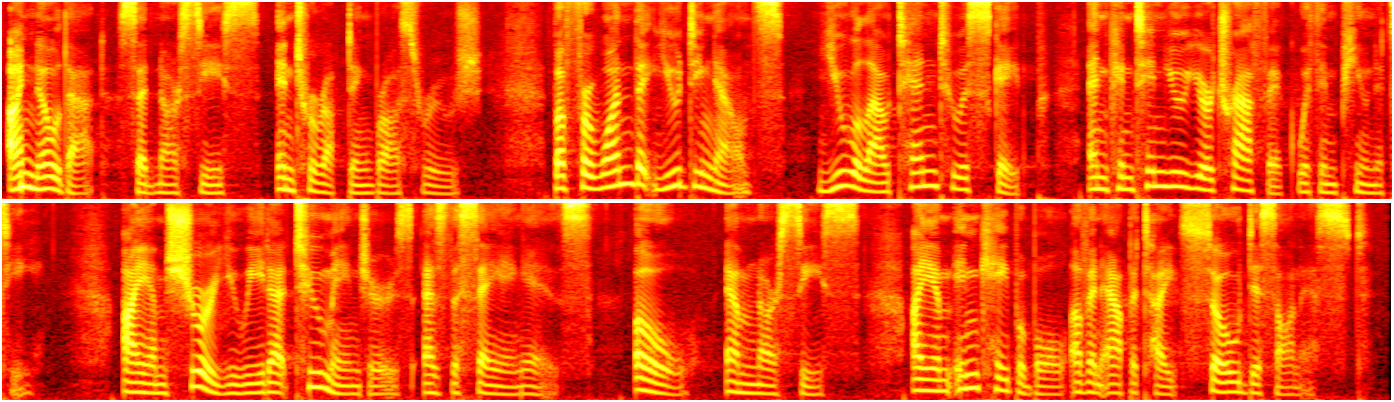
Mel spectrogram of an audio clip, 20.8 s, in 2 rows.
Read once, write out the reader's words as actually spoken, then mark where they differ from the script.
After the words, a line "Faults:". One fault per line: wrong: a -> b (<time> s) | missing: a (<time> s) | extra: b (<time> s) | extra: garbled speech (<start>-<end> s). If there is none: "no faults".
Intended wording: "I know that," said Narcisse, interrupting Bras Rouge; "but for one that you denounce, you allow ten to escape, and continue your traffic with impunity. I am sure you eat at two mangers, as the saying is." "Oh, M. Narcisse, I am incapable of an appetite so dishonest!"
"I know that," said Narcisse, interrupting Bras Rouge; "but for one that you denounce, you allow ten to escape, and continue your traffic with impunity. I am sure you eat at two mangers, as the saying is." "Oh, M. Narcisse, I am incapable of an appetite so dishonest!"
Faults:
no faults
